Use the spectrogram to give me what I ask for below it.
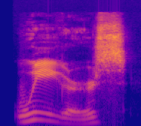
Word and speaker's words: Uyghur: China is forcing hundreds of thousands of Uyghurs. So Uyghurs are a Muslim minority population in Western China. It's spelled Uighur, Uyghur, and other minorities into hard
